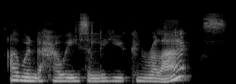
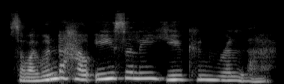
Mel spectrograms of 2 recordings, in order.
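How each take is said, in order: First: The voice rises at the end like a question. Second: The voice falls at the end like a command.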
